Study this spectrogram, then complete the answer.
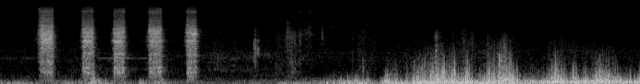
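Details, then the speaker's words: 42-year-old Army Jeep not started since 2009, with the air filter off and starter fluid sprayed into the carb: five short hissing bursts, then the engine catches and rumbles up roughly; it fires briefly on starter fluid but won't keep running. "that was promising first try just basically burnt the starter fluid but let's give it another"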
